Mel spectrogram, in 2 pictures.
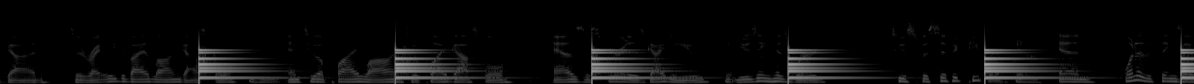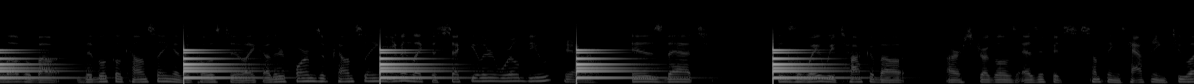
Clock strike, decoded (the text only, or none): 10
